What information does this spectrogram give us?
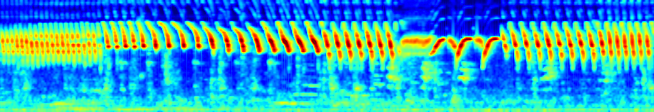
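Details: Canary song played to raise young canaries' breeding drive: dense buzzing trill opening into a long series of crisp falling chirps, a few looping whistles, then a rapid rolling trill again.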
